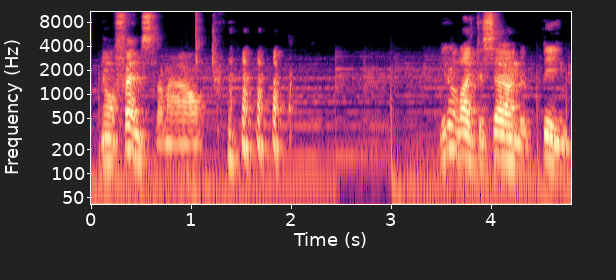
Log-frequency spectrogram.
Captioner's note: chuckles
